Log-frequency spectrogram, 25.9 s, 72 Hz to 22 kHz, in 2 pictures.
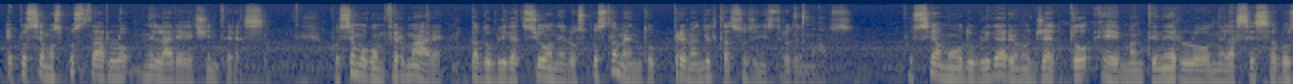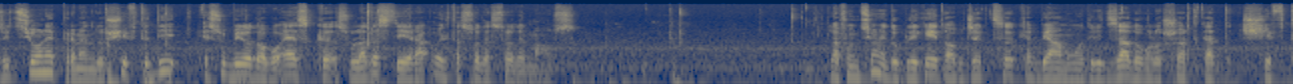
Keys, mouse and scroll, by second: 8.0 click, 14.4 shift+d, 16.6 Escape, 19.6 g, 20.9 click.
